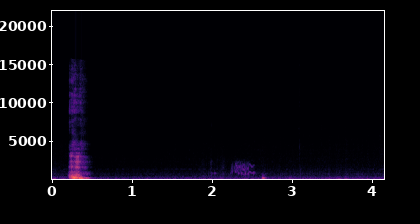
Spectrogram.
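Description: A man's single short laugh right at the start, then room tone with a faint soft sound and a small click about two and a half seconds in.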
